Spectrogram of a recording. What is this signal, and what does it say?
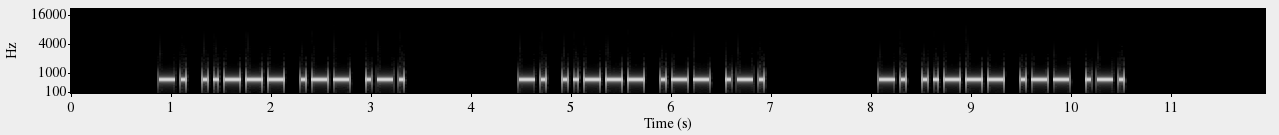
Morse code, heard as a keyed tone, about 22 wpm, 700 Hz. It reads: N2WR N2WR N2WR
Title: USA Call Signs - 4 Characters - Repeated 3x - 22wpm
